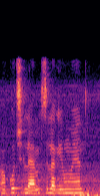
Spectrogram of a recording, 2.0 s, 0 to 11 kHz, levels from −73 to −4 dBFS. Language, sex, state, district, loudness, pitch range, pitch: Hindi, female, Uttar Pradesh, Muzaffarnagar, -18 LUFS, 180-210 Hz, 205 Hz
